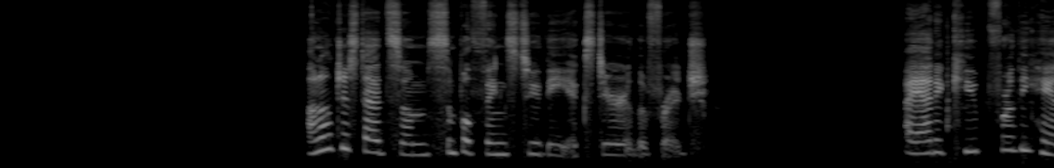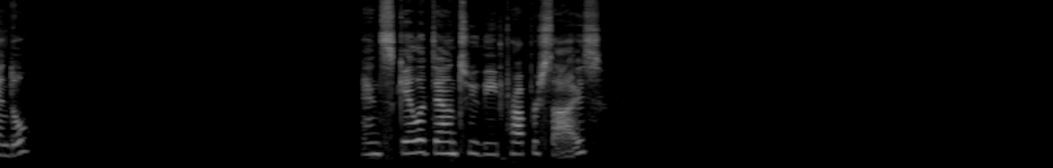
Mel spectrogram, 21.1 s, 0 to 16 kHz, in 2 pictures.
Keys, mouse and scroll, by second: 1.5 click, 2.2 middle click, 8.1 click, 9.3 shift+a, 12.1 click, 13.9 g, 15.6 s, 18.4 click, 18.8 s, 18.9 x, 19.6 click, 20.1 middle click, 20.3-21.0 typing, 20.8 click.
